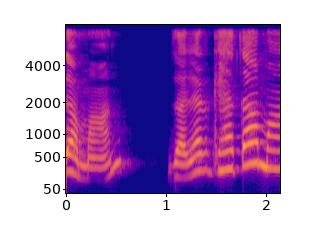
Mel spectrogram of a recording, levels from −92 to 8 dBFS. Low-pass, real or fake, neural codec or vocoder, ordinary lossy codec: 7.2 kHz; real; none; none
